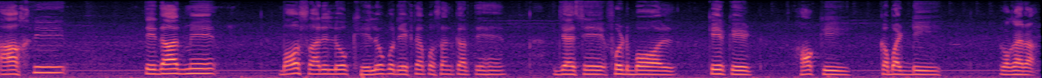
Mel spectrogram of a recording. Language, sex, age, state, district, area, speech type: Urdu, male, 30-45, Maharashtra, Nashik, urban, spontaneous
